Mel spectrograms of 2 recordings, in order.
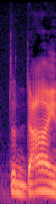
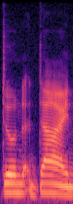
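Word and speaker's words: Dúnedain: So Elagast gets a Dundane Sword. Dundine, actually. I even said this at the beginning of the actual video. It's pronounced Dundine, not Dundane.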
